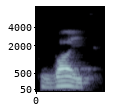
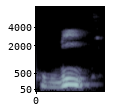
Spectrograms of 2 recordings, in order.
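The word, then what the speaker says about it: Vite: than something like npx the word vit I think it is better to pronounce this as vit not what I don't know really but I prefer to you know pronounce this as vit.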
